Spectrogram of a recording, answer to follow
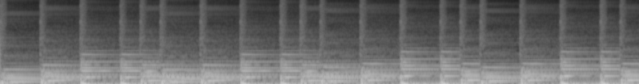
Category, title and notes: Music > Multiple instruments
Guitar loop made in furnace tracker. Great for video games and as a intermission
